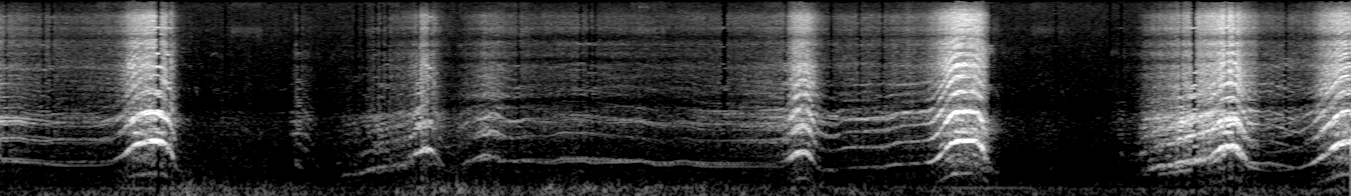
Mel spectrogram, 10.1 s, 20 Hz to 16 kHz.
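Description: HGLRC Sector 5 V3 quadcopter's brushless motors and propellers whining on a 4S battery, with about six short throttle punches in which the pitch jumps up and the sound gets louder, falling back to a steadier, quieter hover tone between them.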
